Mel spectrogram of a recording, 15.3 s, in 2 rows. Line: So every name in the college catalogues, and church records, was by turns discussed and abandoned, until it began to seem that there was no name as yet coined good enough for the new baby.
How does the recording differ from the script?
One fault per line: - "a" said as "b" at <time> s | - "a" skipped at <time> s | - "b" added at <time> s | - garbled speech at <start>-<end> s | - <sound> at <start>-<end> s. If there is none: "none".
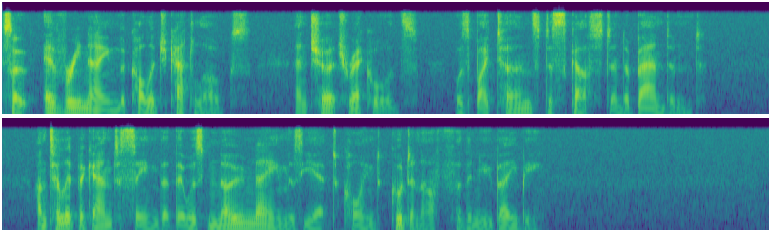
- "in" skipped at 1.2 s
